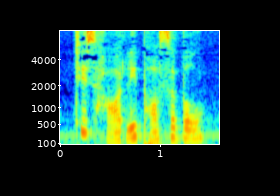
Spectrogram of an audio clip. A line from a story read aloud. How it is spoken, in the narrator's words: said the prince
